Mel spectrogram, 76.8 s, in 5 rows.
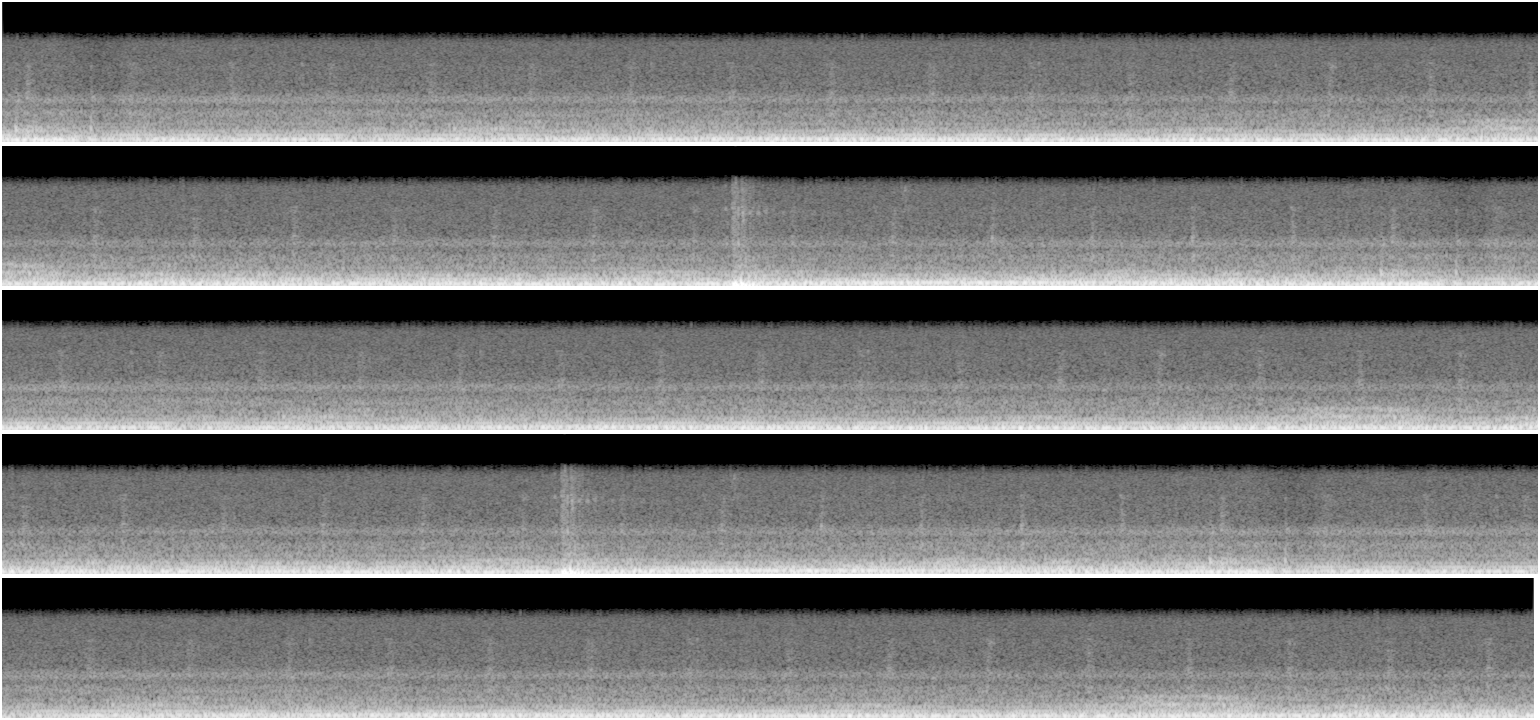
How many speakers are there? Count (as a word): zero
